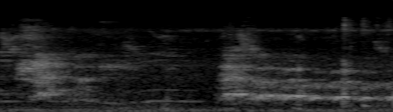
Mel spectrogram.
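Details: Black puppy showing affection to its caretaker, giving two tonal whining yelps, a short first one followed by a longer, wavering second, with a person's coaxing voice calling it close by.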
